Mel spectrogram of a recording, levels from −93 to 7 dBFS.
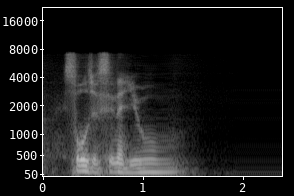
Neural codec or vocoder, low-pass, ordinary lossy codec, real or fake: codec, 16 kHz, about 1 kbps, DyCAST, with the encoder's durations; 7.2 kHz; none; fake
